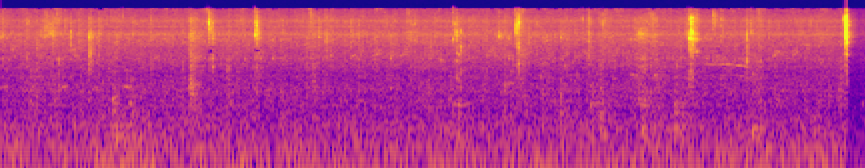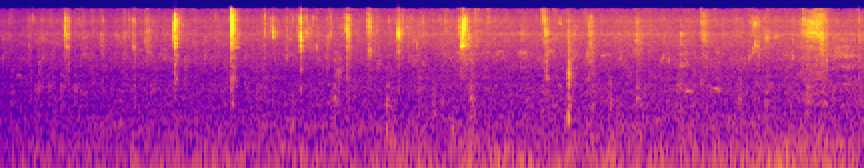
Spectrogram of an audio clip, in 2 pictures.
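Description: A person eating with their hands and chewing, heard as irregular wet smacking clicks over a steady background hiss, with one sharp click standing out about halfway through.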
